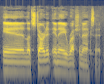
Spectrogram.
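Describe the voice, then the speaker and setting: A man's voice: lowish voice, fairly quick, clear, resonant tone. A man co-hosting a TV talk show, teasing the guest and setting up games. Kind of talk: casual TV chat.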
